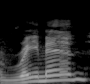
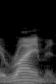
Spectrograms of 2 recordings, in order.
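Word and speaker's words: Raimann: team drafted uh and is it uh rayman how do you pronounce his name i believe it's ryan okay ryman so bernard ryman from central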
